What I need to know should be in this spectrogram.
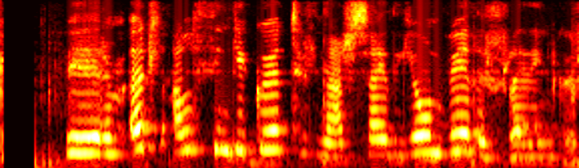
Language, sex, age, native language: Icelandic, female, 13, Icelandic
